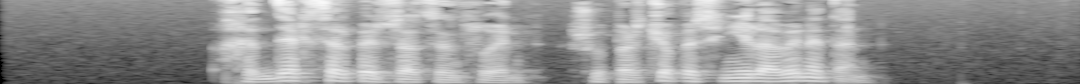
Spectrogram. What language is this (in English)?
Basque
